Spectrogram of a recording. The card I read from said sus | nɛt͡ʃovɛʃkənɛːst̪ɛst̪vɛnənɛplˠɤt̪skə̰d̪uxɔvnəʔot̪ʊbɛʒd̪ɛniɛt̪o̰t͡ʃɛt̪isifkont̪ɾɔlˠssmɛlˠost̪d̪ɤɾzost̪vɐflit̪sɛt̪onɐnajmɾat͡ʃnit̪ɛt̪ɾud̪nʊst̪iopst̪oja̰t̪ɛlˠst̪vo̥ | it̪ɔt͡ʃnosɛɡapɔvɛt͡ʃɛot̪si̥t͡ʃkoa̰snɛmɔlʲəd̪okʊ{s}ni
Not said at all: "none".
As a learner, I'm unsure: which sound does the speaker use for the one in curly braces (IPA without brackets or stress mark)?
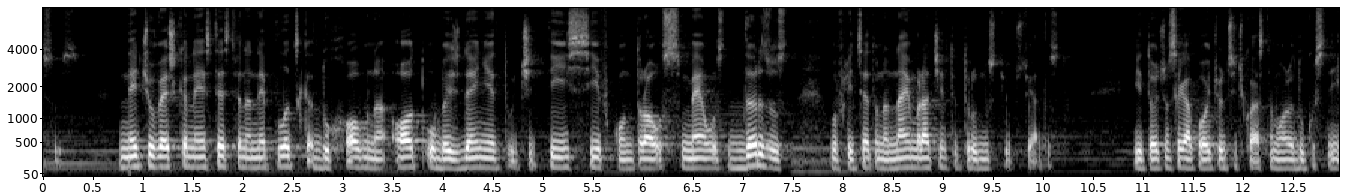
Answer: s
